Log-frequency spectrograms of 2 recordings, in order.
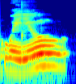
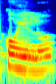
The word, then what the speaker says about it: Coelho: ditulis oleh Paul pauloo Jadi kenapa di sebut sebagai Paulo kueyo bukan Paulo koelo karena beliau ini berasal dari Brazil jadi pelafalan l-nya ini diabaikan jadi pembacaannya yang benar adalah Paulo ko nah beliau lahir pada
